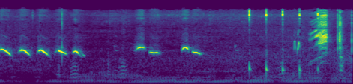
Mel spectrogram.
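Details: Asian pied starling nodding as it calls, giving a quick series of five downslurred whistles, then paired whistled phrases and a few sharp clicks, over a steady low background hum.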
